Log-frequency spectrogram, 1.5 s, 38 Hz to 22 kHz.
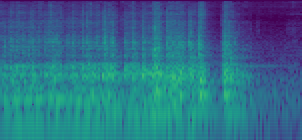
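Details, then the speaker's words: HP Deskjet F4480 printer that jams paper and makes internal noise, after cleaning a dirty encoder strip: carriage whirrs with a dragging rub, then a sharp clack as the misaligned print carriage catches on the printer housing. "mas eu tô percebendo que ela tá com outro problema vou ligar aqui ó para o ela tá pegando o carro de impressão na carcaça da impressora"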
